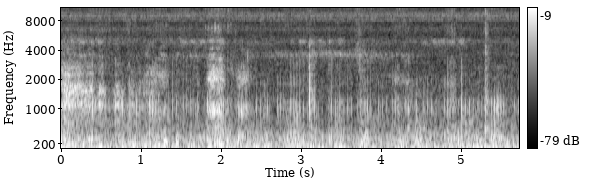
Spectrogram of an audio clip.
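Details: Black Bombay kitten, two months old, purring on its fourth day after being rescued, recovering from a cold and no longer coughing; low, steady rumbling purr with rhythmic pulses throughout, a few soft clicks and rustles on top.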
